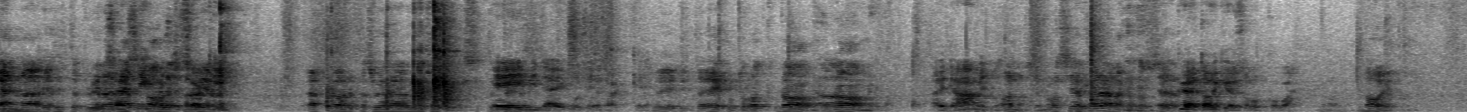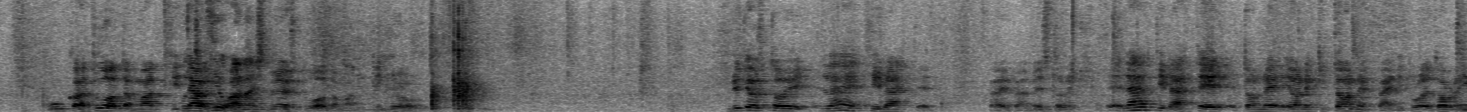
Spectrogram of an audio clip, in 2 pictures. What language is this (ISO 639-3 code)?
fin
